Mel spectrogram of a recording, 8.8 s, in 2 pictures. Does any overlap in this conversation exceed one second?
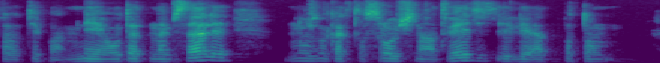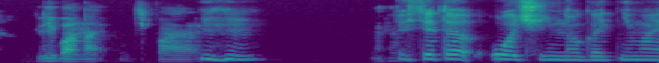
No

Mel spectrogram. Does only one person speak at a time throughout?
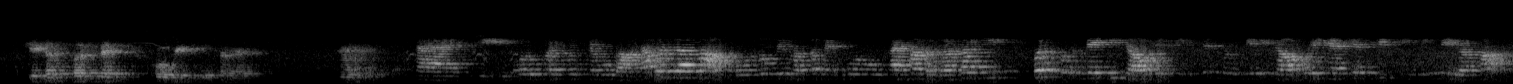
Yes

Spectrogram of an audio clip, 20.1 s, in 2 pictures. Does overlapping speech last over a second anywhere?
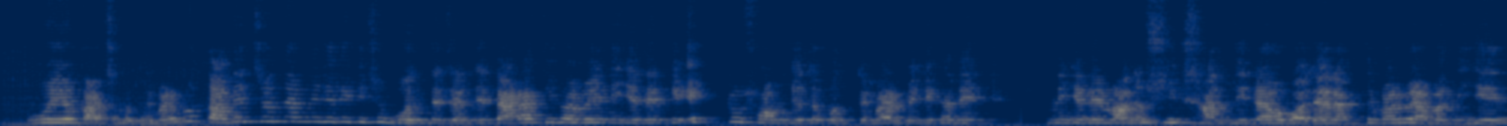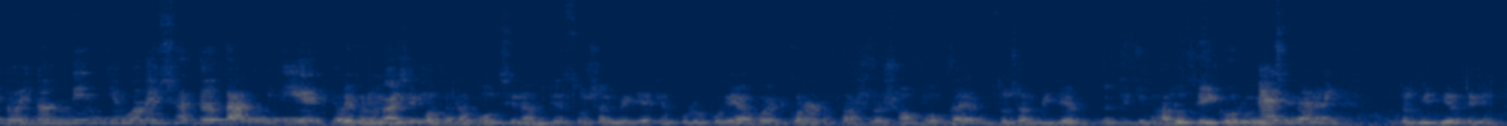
No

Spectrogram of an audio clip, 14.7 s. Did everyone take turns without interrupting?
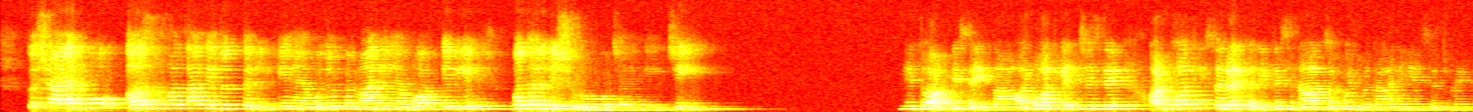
Yes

